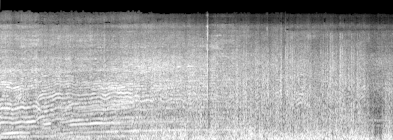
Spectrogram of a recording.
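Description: Small motorcycle engine running hard under way, its pitch climbing over the first few seconds, then a steady dense roar that dips briefly near the end.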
